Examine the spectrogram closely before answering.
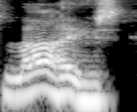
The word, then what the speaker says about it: lives: yourself and say lives they always pronounce it as the verb like he lives in a big house so they say able to live younger lives oh no no it's lives but I don't have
